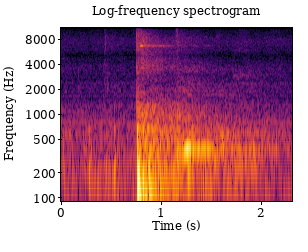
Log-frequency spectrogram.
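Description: A single basketball bounce on the hardwood court, a sharp thud with a reverberant tail, a little under a second in.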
